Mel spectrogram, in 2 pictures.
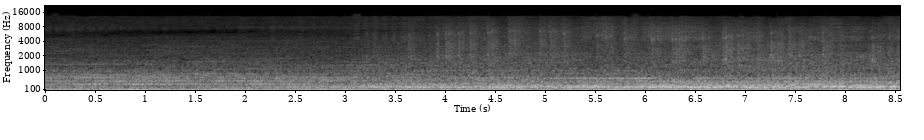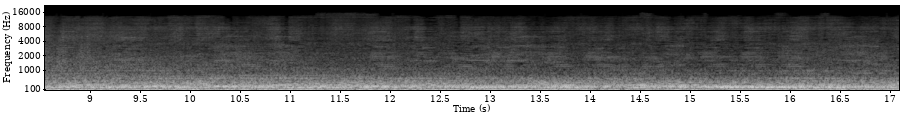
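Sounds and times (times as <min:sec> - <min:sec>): low rumbling drone: 0:00.0 - 0:17.0
crackling rattling texture: 0:03.4 - 0:09.7.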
